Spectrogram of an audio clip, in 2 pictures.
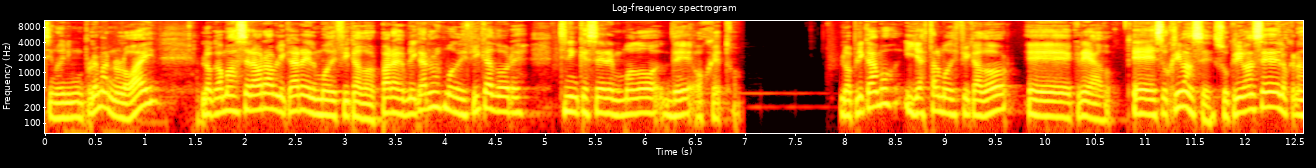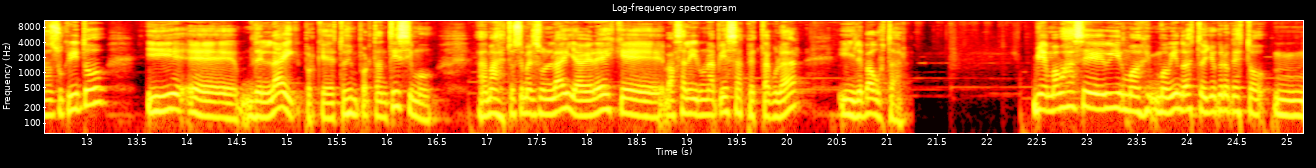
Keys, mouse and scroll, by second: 0.2-3.2 middle drag, 8.6-9.7 drag, 9.7-10.0 scroll down 2, 10.0-10.7 middle drag, 10.7 right click, 10.8-16.5 middle drag, 16.5-16.8 scroll down 1, 16.8-17.5 middle drag, 17.5-18.1 scroll up 1, 18.1-19.2 scroll up 1, 19.2 scroll up 1, 19.2-19.6 scroll down 2, 19.6-23.6 middle drag, 23.6 right click, 24.3 Tab, 24.7-25.1 middle drag.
